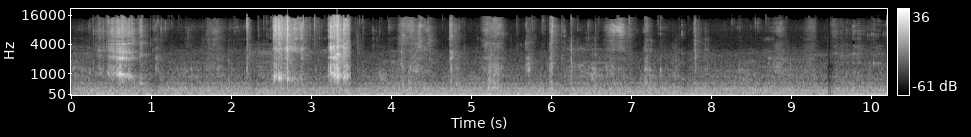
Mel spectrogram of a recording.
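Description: Close-miked crunching as a person bites into and chews chicharon (deep-fried pork rinds): three loud crisp bites in the first few seconds, then softer crunching and chewing.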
